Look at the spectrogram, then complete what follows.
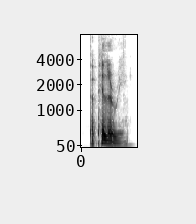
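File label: "papillary", British English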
